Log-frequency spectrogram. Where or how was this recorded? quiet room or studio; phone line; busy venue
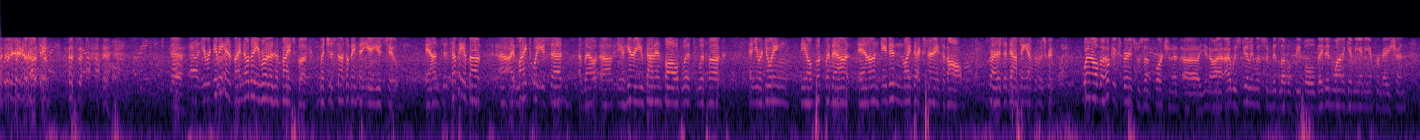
busy venue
